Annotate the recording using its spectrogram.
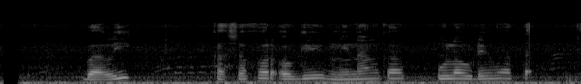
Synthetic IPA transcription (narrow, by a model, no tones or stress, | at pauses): balikː | asɔhɔroɡɛminaŋkapulawdewat̪a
